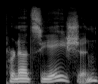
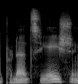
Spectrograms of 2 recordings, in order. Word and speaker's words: pronunciation: Originally, it was pronounced more like pronunciation, but it had two consonants which changed through the process I described. The C in the middle and the T near the end both shifted to an SH sound.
